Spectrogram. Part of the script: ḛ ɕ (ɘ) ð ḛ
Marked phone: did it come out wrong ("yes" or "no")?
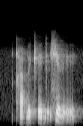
yes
